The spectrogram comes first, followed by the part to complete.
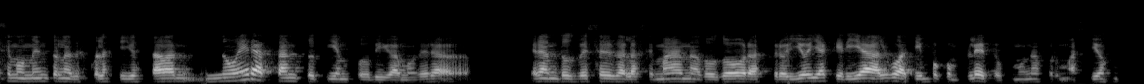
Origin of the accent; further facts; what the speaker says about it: Ecuador; ella es chilena, yo soy ecuatoriano. En el 2010, me parece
